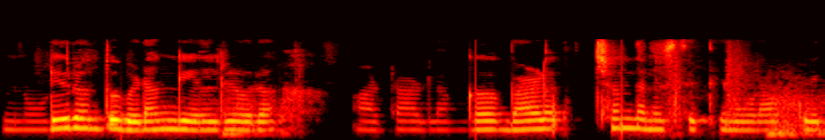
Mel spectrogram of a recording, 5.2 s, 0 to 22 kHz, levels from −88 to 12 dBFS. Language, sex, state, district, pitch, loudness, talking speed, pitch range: Kannada, female, Karnataka, Dharwad, 215 Hz, -27 LUFS, 115 wpm, 210-230 Hz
